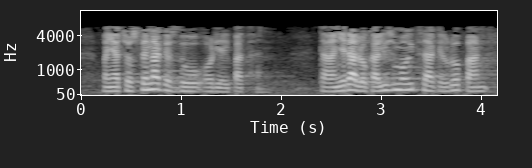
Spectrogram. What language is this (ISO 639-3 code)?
eus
